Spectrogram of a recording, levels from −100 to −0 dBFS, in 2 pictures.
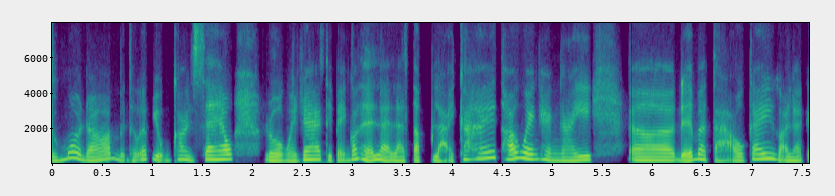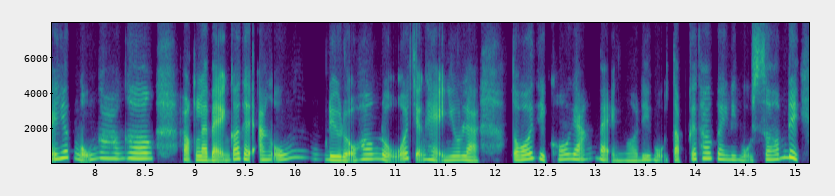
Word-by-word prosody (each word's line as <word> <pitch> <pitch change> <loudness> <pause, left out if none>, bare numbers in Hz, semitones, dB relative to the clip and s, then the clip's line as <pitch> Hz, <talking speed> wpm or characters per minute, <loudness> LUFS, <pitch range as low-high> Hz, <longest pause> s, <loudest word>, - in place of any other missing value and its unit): Đúng 195 +5 -2
rồi 325 -3 +1
đó, 210 +1 +1
mình 230 -11 -7
thử 190 - -5
áp 245 +3 -2
dụng 220 -5 -2
coi 240 +1 -3
sao. 240 +5 +3 0.3
Rồi, 190 -3 +2
ngoài 175 -1 -2
ra 235 +6 +2
thì 210 - -3
bạn - - -3
có 260 - +1
thể 220 -6 +2
là 220 -6 +3
là 185 -2 0
tập 190 - +1
lại 195 -1 -2
cái 295 +8 -1
thói 265 +3 +2
quen 290 -5 +3
hằng 220 -6 -2
ngày, 195 +4 +1 0.4
à, 205 -1 +3
để 185 +2 +4
mà 260 +2 +1
tạo 185 -1 -3
cái, 285 +8 +1
gọi 185 - -1
là, 185 -1 -1
cái 280 - +2
giấc 340 0 +2
ngủ 265 -1 -1
ngon 305 -2 -2
hơn. 305 -1 +4 0.3
Hoặc - - +1
là 220 -1 +6
bạn - - +3
có 280 - +5
thể 270 -3 +3
ăn 235 -2 -1
uống 355 +9 -3 0.2
điều 220 -3 +4
độ 190 - +3
hơn 280 +5 -1
nữa, 270 +3 +1
chẳng 255 - -2
hạn 230 -4 -1
như 220 +1 0
là 220 -3 +1 0.3
tối 250 +5 +4
thì 250 - 0
cố 250 +2 -2
gắng 270 0 0
bạn, 240 -5 -1 0.2
ờ, 185 0 -4
đi 185 - -3
ngủ - - -7
tập - - 0
cái 275 - 0
thói 305 +1 +1
quen 270 -5 -2
đi 235 - -3
ngủ 210 - -8
sớm 255 +8 -3
đi, 360 - +7
240 Hz, 270 wpm, -21 LUFS, 205-275 Hz, 0.4 s, đi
